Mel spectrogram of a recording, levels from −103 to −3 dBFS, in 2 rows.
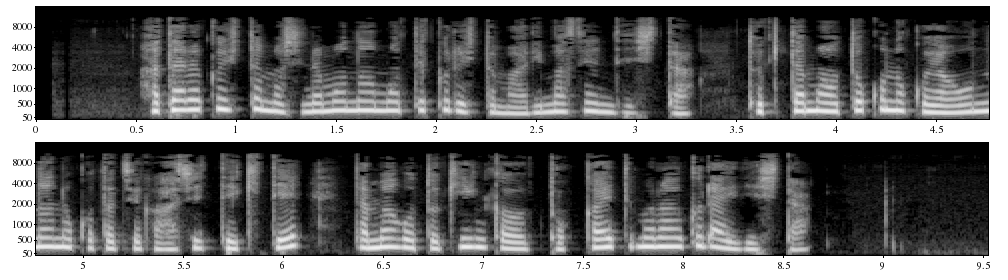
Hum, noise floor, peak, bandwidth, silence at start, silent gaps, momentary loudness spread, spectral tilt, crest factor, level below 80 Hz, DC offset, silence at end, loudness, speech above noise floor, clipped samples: none; -58 dBFS; -2 dBFS; 11 kHz; 0.55 s; none; 9 LU; -5.5 dB/octave; 18 dB; -60 dBFS; under 0.1%; 0.9 s; -19 LUFS; 40 dB; under 0.1%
